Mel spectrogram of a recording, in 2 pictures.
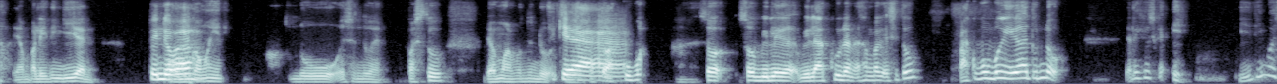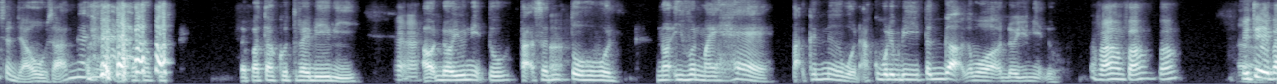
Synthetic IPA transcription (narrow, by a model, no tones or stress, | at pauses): lahja̰ŋpalɪŋt̪iŋɡian | t̪undoakamain | at̪undoʔkəsənt̪ua̰n | past̪u | d͡ʒamalpʊnt̪undo̰ʔt̪uakupʊn | asosobiləbilaakulahnaʔsampajkaʔsit̪u | akupʊnbəɣiat̪undoʔ | d͡ʒadikiuskat̪̚eh | inimat͡ʃamd͡ʒa̰ʊhsa̰ŋat̪əauaku | ləpast̪uakut̪ɾadiɾi | aawt̪̚dɔjunit̪̚ːut̪a̰ʔsənt̪ʊhpʊnː | ɔt̪ivənmajhɛ | t̪a̰ʔkənə̃pʊnʔa̰kubolɛhbəɾit̪əɡa̰ʔkabawaadɔjunit̪̚t̪u | famfamfa | it̪uea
